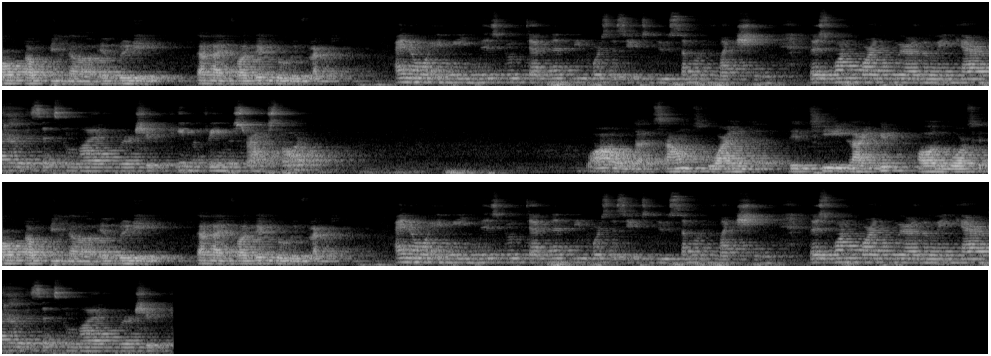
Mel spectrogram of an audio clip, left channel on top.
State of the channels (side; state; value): right; drops out; at 11.6 s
